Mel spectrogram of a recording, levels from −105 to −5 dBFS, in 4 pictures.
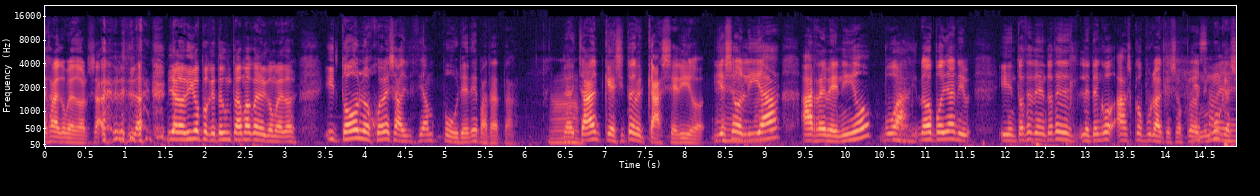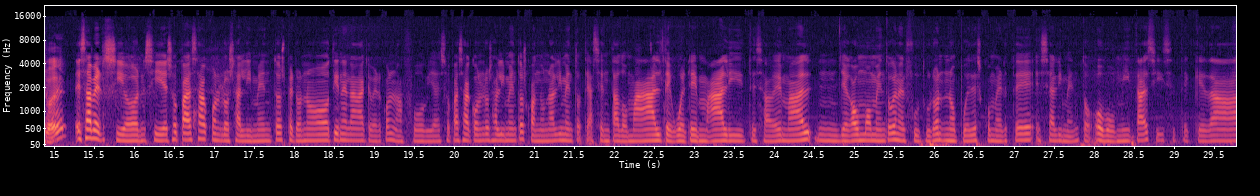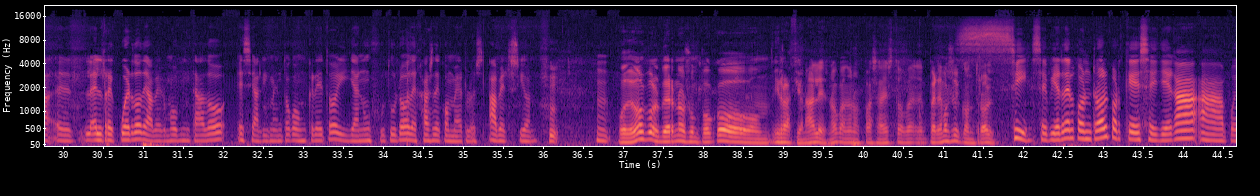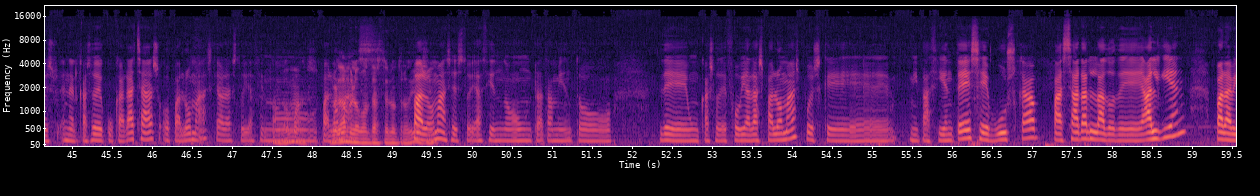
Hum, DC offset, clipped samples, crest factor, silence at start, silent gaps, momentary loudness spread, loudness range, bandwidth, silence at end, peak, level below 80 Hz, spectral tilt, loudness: none; under 0.1%; under 0.1%; 26 dB; 0 s; none; 19 LU; 16 LU; 17 kHz; 0 s; -8 dBFS; -60 dBFS; -4.5 dB/octave; -32 LUFS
